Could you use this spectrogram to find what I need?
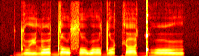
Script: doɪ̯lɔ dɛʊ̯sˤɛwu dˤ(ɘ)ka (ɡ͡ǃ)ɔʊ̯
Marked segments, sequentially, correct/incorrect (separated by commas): incorrect, correct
